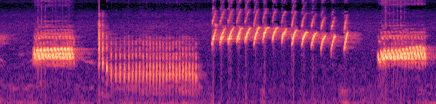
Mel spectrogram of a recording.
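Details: Jalak suren, the Javan pied starling, in full 'ngerek' song: a harsh buzzy burst, a lower grating rattle, a fast run of high clicking notes and a final rasp, separated by short pauses.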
